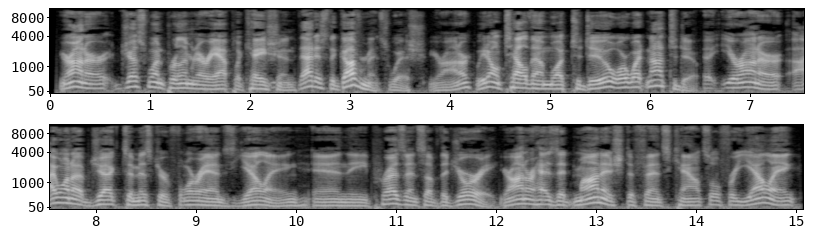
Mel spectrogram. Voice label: Legal Counsel, Real & Honest; animation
